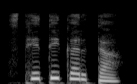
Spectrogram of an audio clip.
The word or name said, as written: ಸ್ಥಿತಿಕರ್ತ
